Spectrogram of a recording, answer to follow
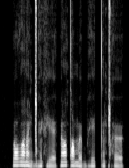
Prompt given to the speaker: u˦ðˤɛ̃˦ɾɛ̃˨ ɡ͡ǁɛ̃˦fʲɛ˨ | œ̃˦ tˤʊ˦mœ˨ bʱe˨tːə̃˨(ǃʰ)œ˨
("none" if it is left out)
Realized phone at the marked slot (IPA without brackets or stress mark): ǁʰ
